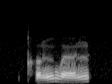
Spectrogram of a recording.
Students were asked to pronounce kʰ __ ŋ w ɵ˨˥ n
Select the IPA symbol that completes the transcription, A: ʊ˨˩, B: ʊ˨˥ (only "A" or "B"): B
